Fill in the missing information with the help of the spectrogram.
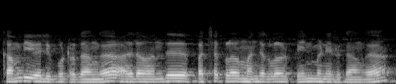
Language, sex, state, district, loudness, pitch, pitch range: Tamil, male, Tamil Nadu, Kanyakumari, -16 LUFS, 130 Hz, 125-140 Hz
